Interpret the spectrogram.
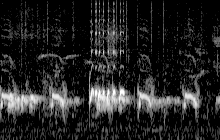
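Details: Local wild zebra dove cooing: drawn-out soft notes, a quick loud rattling phrase near the middle, then falling coos, over faint background hiss.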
